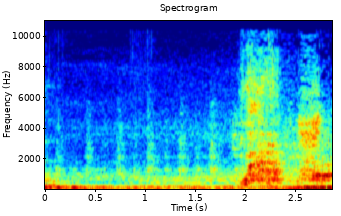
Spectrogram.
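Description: Dogmeat, the canine companion in Fallout 4, pants and whimpers close by over a low game ambience, the breathing growing louder and brighter near the end.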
